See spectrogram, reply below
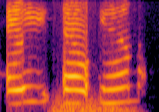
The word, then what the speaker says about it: Almand: Yeah, ALMAND. A-N-D.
